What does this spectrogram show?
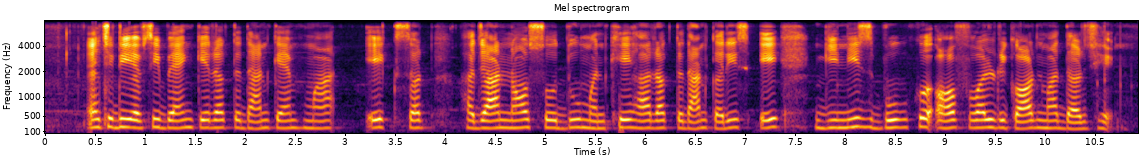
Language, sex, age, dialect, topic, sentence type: Chhattisgarhi, female, 25-30, Western/Budati/Khatahi, banking, statement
